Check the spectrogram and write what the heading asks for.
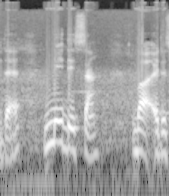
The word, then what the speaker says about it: médecin: Médecin. But it is pronounced médecin.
